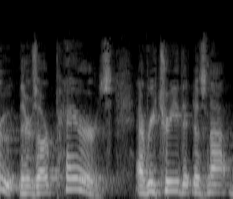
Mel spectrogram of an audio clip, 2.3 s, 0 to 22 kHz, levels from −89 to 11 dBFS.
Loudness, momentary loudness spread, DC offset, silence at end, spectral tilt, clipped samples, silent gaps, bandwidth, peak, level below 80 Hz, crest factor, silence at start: -25 LUFS; 5 LU; under 0.1%; 0 s; -6 dB/octave; under 0.1%; none; 10 kHz; -8 dBFS; -66 dBFS; 18 dB; 0 s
